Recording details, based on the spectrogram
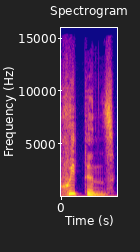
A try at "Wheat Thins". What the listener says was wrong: Why are you putting so much emphasis on the H?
